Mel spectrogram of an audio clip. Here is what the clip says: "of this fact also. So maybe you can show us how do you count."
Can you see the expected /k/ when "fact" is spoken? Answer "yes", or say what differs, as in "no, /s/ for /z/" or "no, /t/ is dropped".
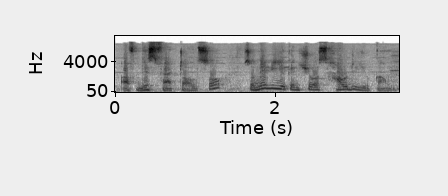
yes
